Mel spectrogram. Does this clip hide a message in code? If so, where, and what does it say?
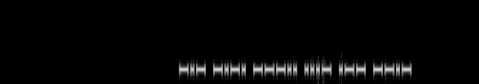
Yes: Morse code from 1.8 to 4.1 s, heard as a keyed tone, about 43 wpm, 700 Hz. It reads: KC8VWQ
